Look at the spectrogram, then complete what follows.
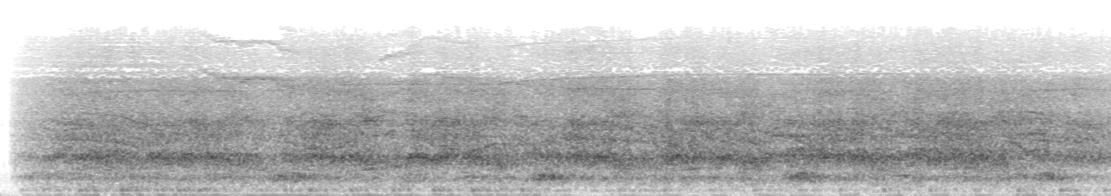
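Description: A large stadium crowd at the Elmántico shouts and chants together in a dense, continuous roar that stays loud and steady throughout, with many voices blending into one mass of sound.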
